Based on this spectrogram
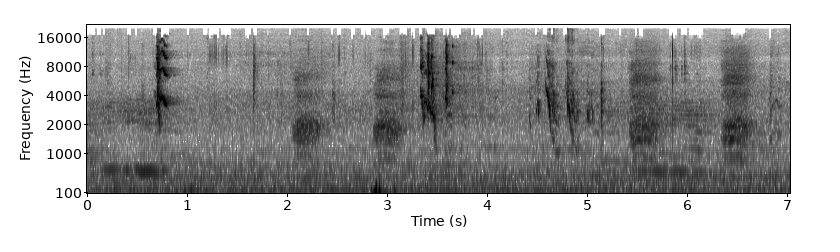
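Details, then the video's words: Pet budgerigars, a breeding pair, calling in short high chirps and a few raspy squawk-like notes spaced irregularly across the stretch against a quiet hum. "Cute Budgies Chirping Sounds"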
